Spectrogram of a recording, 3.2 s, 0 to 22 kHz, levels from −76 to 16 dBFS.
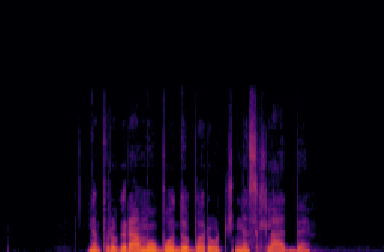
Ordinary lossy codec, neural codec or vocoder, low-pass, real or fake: none; vocoder, 44.1 kHz, 128 mel bands, Pupu-Vocoder; 14.4 kHz; fake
